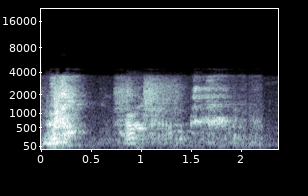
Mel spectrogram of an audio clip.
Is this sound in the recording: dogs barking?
yes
